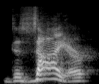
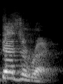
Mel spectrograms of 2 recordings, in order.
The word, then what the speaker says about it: desire: the same guy who didn't know the pronunciation of the word desire yesterday d-e-s-i-r-e you called it desiree ah i'm gonna murder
